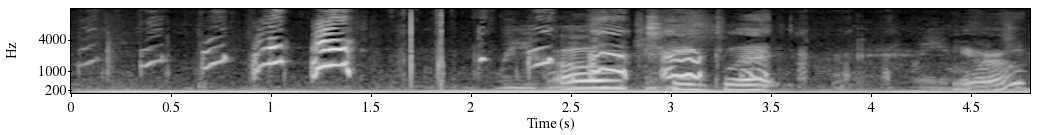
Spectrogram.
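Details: Four-week-old puppies whimpering and yipping: a run of thin, high rising-falling squeaks, then louder wavering whines, over a steady low electrical hum while a woman speaks softly to them.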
